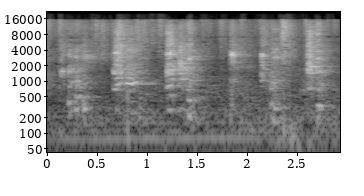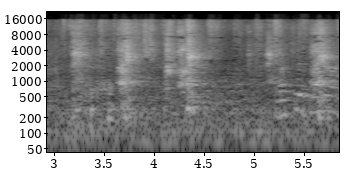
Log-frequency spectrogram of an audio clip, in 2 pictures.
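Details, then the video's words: Female pet dog reacting to a strange sound by spinning and making her annoying noise; rapid, irregular run of sharp yips and barks, about two a second, with a person speaking Spanish in the background. "Most annoying dog noise."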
